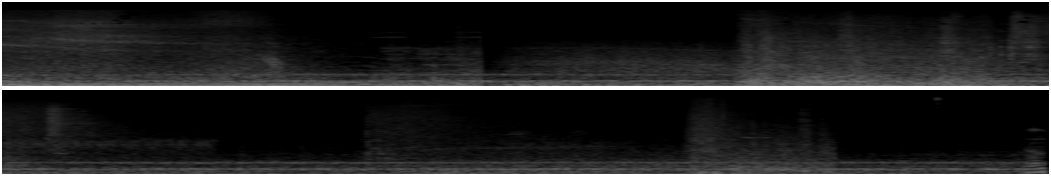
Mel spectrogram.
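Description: A heavy vehicle engine rumbles.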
